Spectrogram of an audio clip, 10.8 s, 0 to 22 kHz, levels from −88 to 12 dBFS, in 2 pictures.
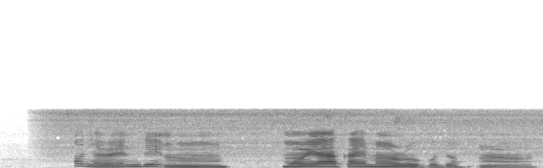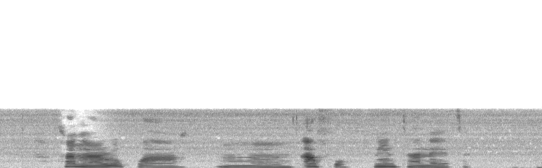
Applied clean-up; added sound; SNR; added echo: none; Hiss; 17 dB; none.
